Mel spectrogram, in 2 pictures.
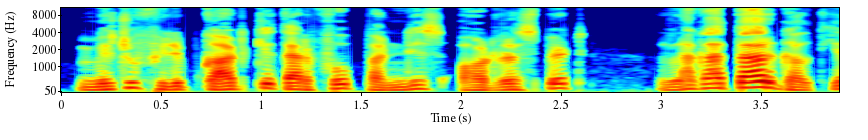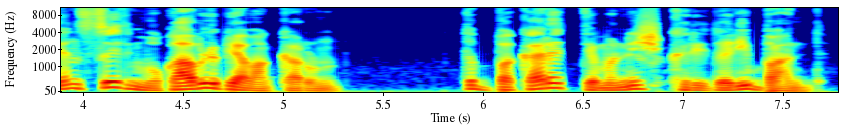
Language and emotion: Kashmiri, angry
